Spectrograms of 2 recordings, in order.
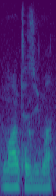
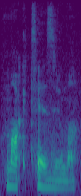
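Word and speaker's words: Moctezuma: empire empire a guy by the name of Mocktazuma or Montazuma as they say here in the states but it's Mckesuma is the appropriate pronunciation.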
